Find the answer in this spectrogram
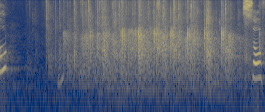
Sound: audience applauds

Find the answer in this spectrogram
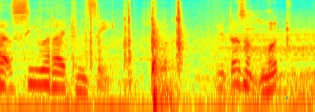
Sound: car hood popping

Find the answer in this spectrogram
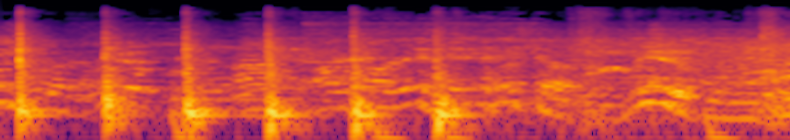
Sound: hammering

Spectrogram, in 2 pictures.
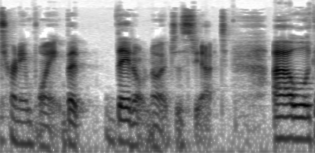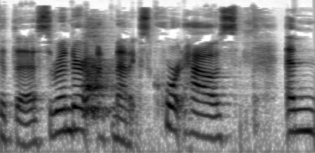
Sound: dog barking

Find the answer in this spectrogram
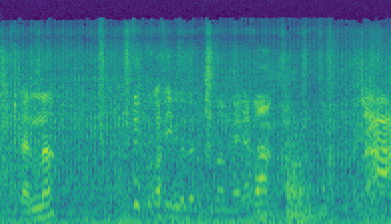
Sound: laughing

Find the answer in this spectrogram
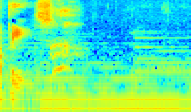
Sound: gasps in shock

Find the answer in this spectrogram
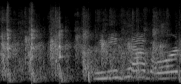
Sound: gavel pounds

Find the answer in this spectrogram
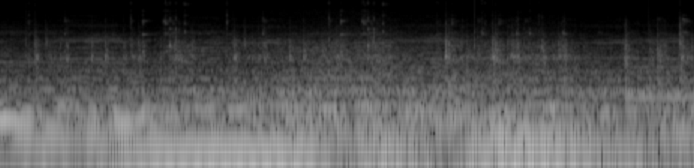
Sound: metal clanking

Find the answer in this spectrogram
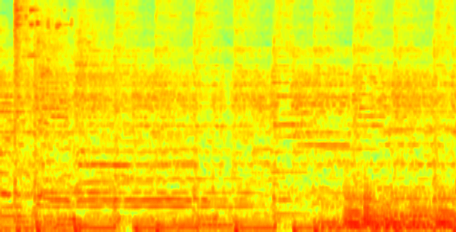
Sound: glass shattering

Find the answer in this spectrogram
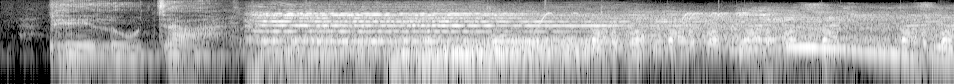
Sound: horn blows

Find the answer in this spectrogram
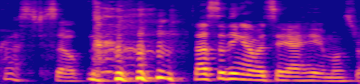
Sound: laughing

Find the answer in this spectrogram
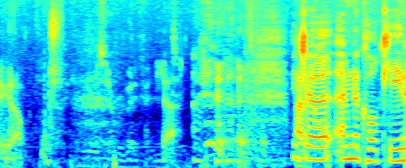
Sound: background chattering

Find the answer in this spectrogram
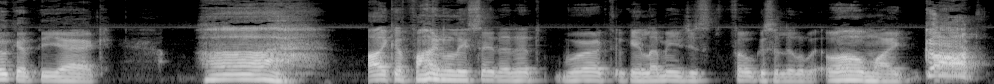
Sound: sigh

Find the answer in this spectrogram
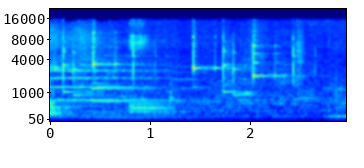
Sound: phone rings

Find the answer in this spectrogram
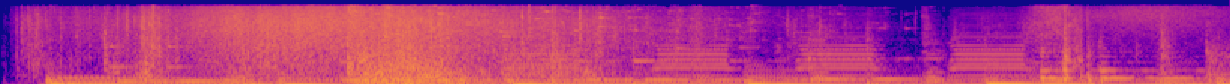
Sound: glass breaking; car alarm blaring

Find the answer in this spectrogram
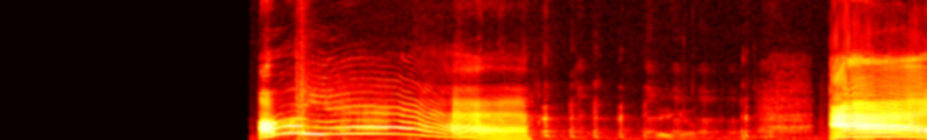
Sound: laughter

